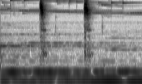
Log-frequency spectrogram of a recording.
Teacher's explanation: It's voiceless, right? There's no buzz to that sound.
